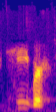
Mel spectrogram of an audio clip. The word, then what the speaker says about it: Heber: We've got on the line from Haver City, Utah. Did I pronounce that right? Haver? – Heber. – Heber. Excuse me, sir.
